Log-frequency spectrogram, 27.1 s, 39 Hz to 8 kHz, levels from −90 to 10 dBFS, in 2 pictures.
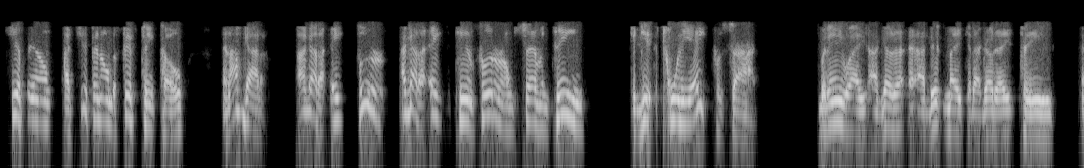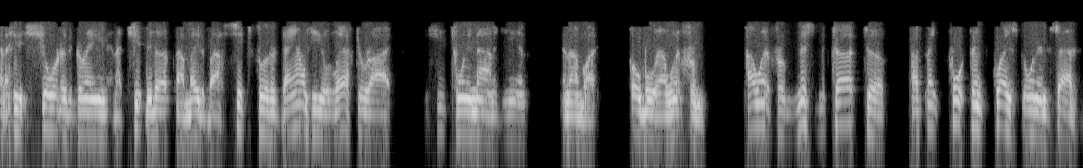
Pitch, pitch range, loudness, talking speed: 130 Hz, 115-165 Hz, -16 LUFS, 215 wpm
